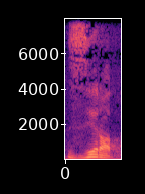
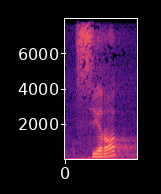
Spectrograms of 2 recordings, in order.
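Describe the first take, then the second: First: It starts with a buzzing z sound. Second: It starts with a plain, light s sound. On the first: "boleh dengan zai" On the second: "boleh dengan sin"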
